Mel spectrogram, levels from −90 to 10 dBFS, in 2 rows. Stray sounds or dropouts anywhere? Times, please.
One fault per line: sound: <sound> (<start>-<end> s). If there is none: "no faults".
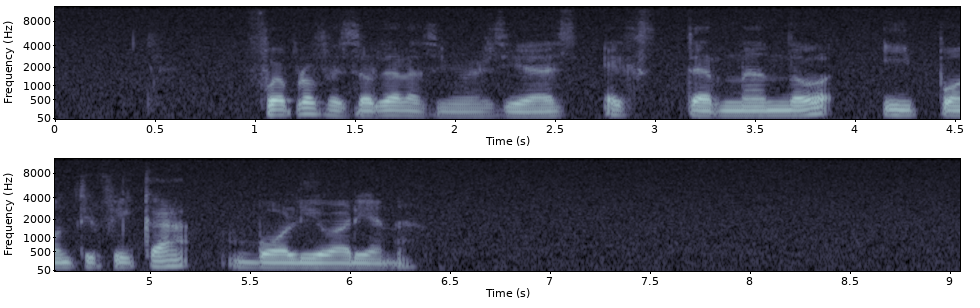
no faults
